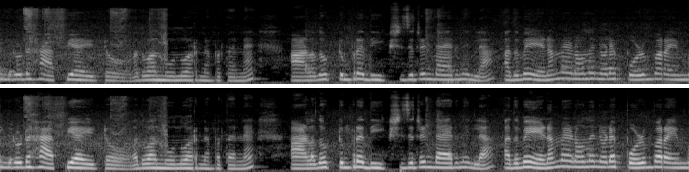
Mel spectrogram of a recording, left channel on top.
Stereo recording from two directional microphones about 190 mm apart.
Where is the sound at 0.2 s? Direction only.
30° right (ahead or behind).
